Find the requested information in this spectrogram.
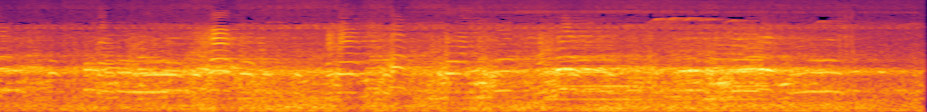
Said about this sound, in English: Step outside and you might hear them migrating after dark or flying above the clouds, invisible. The rhythmic honking of Canada geese is what you probably hear most often.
